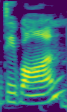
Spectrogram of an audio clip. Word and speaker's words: Devonne: You mean Devonne? – Devonne.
